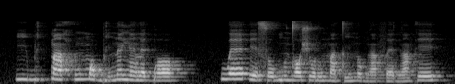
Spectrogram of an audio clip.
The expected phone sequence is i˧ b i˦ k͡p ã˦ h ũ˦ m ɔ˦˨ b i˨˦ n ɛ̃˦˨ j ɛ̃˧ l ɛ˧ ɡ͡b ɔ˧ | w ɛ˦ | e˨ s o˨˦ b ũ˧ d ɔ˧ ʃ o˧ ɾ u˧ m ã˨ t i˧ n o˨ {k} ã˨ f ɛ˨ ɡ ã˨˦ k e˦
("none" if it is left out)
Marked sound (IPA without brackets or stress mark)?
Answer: ɡ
